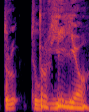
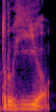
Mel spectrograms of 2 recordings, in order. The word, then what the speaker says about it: Trujillo: Trujillo. – Trujillo.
